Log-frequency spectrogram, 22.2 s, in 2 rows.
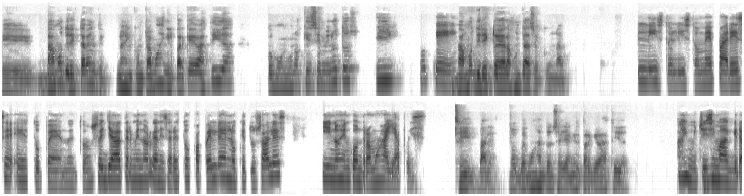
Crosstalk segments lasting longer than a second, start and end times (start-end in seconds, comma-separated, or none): none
